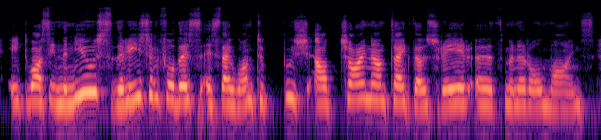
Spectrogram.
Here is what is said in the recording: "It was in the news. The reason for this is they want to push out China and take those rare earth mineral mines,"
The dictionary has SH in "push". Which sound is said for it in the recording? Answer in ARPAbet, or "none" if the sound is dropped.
SH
